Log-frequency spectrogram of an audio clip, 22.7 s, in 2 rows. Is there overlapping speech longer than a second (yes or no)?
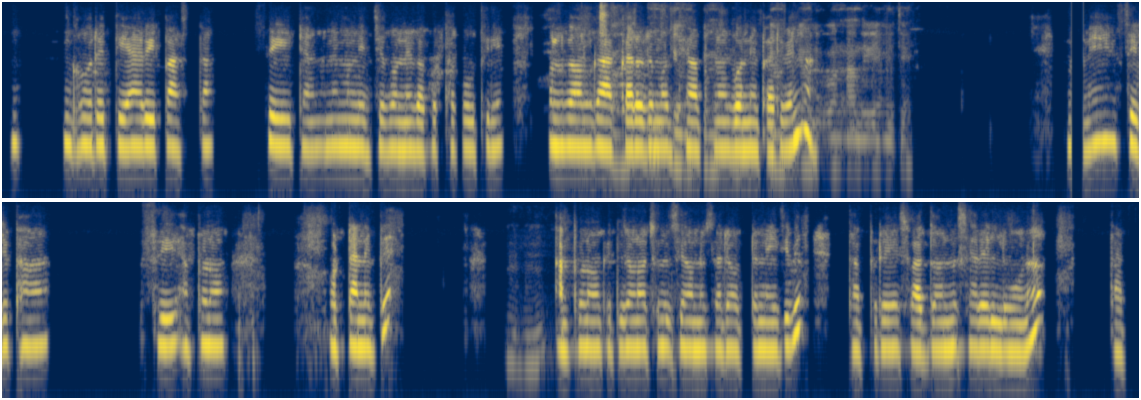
yes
